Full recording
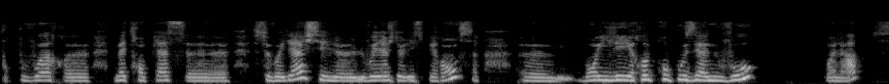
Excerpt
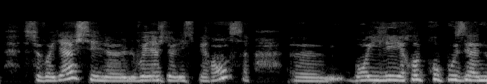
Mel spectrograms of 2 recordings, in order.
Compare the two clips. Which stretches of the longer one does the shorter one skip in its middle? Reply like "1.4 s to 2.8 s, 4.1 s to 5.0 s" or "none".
none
